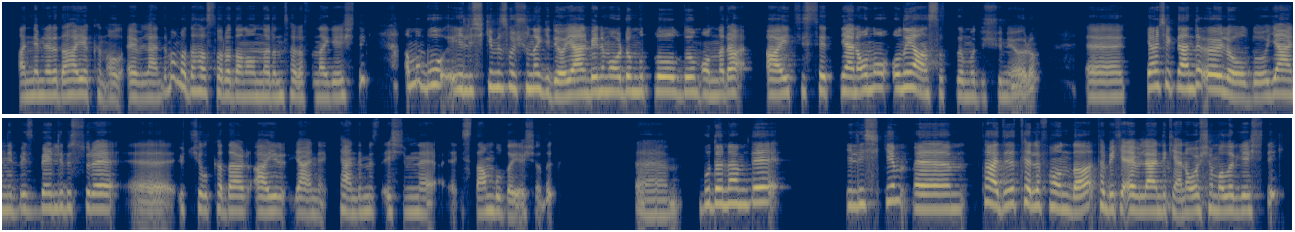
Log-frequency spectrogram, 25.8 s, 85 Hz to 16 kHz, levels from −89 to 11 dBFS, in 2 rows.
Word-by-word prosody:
annemlere 205 +2 -3
daha 210 +1 +1
yakın 215 -1 -3
ol 185 - -7
evlendim 195 +4 -4
ama 295 +1 -2
daha 250 -1 -1
sonradan 210 -4 -3
onların 195 0 -4
tarafına 190 -2 -6
geçtik. 200 - -8 0.4
Ama 355 -3 -3
bu 340 +10 +1
ilişkimiz 275 - -2
hoşuna 280 -1 0
gidiyor, 215 -6 +3
yani, 220 +2 +5
benim 245 +1 +3
orada 245 0 +3
mutlu 245 0 0
olduğum, 240 0 +4
onlara 220 +2 +1 0.2
ait 220 +2 +2
hisset - - -1
Yani, 240 -2 +5
ona 285 +3 0
onu 285 0 +1
yansıttığımı 220 -6 +1
düşünüyorum. 195 - -7 0.5
Eee, 195 0 -2 0.2
gerçekten 300 -2 +3
de 330 - +1
öyle 265 -6 +6
oldu. 190 0 0
Yani, 220 0 0
biz 220 -2 -8
belli 240 0 -3
bir 245 - -6
süre, 230 -2 0
eee, 300 -3 -6
3 230 +1 -17
yıl 225 -2 -3
kadar 210 -1 -2
ayrı 205 0 -1
yani, 190 -2 -4
kendimiz 200 -1 -6
eşimle, 200 - -9
eee, - - -17
İstanbul'da 205 - -4
yaşadık. 475 -1 -7 0.8
Emm, 175 +3 -8 0.2
bu 285 +4 -5
dönemde 295 +2 +5 0.7
ilişkim, 285 +5 -3
emm, 230 0 +5 0.2
sadece 280 -2 +5
telefonda 260 -6 +2
Tabii 240 -4 0
ki 240 - +1
evlendik, 210 0 +4
yani 190 +1 -2
o - - +2
aşamaları 215 -1 -1
geçtik. 215 - -5
225 Hz, 150 wpm, -23 LUFS, 205-270 Hz, 0.8 s, öyle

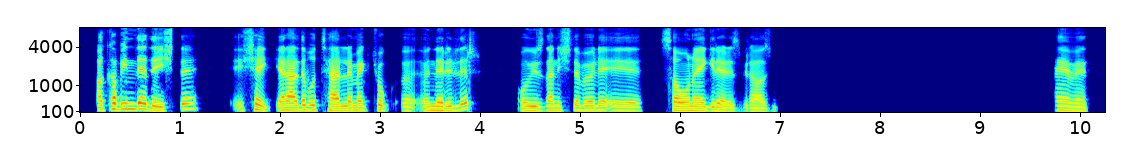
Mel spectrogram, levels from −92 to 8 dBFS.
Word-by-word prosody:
akabinde 190 +2 +4
de, 145 - +3
işte, 185 - -2 0.3
eee, 135 - -9
şey, 145 -2 +1
genelde 155 +2 +4
bu 160 0 -1
terlemek 145 +1 +2
çok, 160 -4 -3
eee, 130 - -3
önerilir. 140 +6 -1 0.3
O 140 0 -1
yüzden, 140 +2 0
işte, 150 +1 -4
böyle, 150 +1 0
eee, 140 -2 -2 0.2
saunaya 140 -1 +2
gireriz 120 -5 -2
birazcık. 110 -2 -6 2.8
Evet. 135 -6 -2
145 Hz, 115 wpm, -23 LUFS, 135-155 Hz, 2.8 s, akabinde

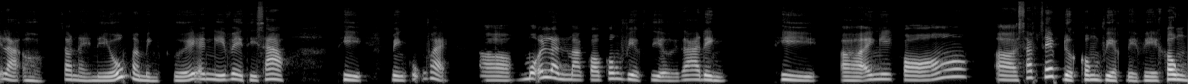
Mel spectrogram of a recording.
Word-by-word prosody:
là, 235 -6 +1
ờ, 185 +1 -6 0.3
sau 225 - +1
này 185 -4 -3
nếu 180 - +3
mà 235 - +2
mình 180 -4 -2
cưới 185 +6 +2
anh 245 -2 0
ấy 215 - +3
về 235 0 +2
thì 200 -2 -3
sao? 235 +3 +3 0.5
Thì 200 -5 0 0.3
mình 200 -3 0
cũng 265 - -9
phải, 255 -9 -1 0.3
ờ, 195 -1 -2
mỗi 270 +6 +2
lần 290 -8 +3
mà 210 -2 -1
có 205 0 -1
công 265 +5 0
việc 225 -5 0
gì 205 - -2
ở 175 -1 -3
gia 220 +3 0
đình 200 -5 +2 0.5
thì, 195 -5 0 0.2
ờ, 185 -1 0
anh 220 +7 +2
ấy 240 - 0
có, 205 +4 +3 0.5
ờ, 205 -2 +1
sắp 305 +9 -1
xếp 365 +1 +7
được 210 -4 +3
công 215 -1 +2
việc 195 -2 +3
để 175 -2 -4
về 180 0 0
không? 225 +1 +6
210 Hz, 210 wpm, -21 LUFS, 190-230 Hz, 0.5 s, xếp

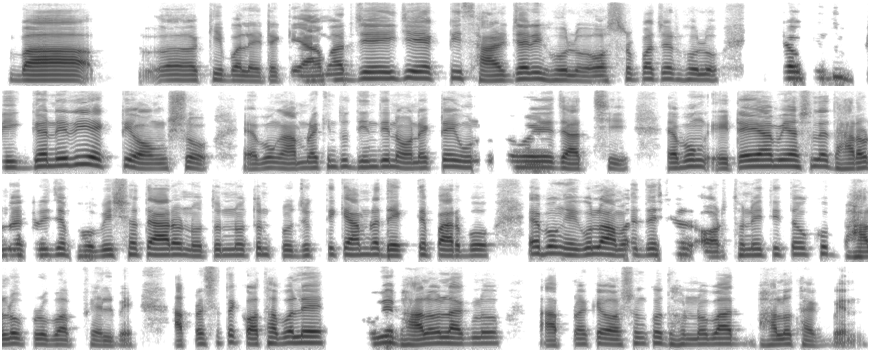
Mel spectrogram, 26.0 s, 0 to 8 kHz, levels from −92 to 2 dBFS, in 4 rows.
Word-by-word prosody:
বা 145 - +5 1.0
অ্যা 145 +1 -1 0.3
কি 160 - -4
বলে 135 -2 0
এটাকে? 130 +2 -8 0.2
আমার 150 +3 0
যে - - +2 0.2
এই 185 - -1
যে 205 - +2
একটি 185 +2 -10 0.2
সার্জারি 140 +6 +3
হলো, 145 -2 0 0.2
অস্ত্রপাচার 170 +5 -4
হলো, 155 -1 +1 0.5
এটাও 190 0 +3
কিন্তু 195 +2 -9 0.2
বিজ্ঞানেরই 195 +9 +2
একটি 215 -1 -5 0.2
অংশ। 135 +1 -6 0.5
এবং 145 +4 -2
আমরা 150 +3 -1
কিন্তু 180 0 -6
দিন, 170 0 -2
দিন 185 -1 +1
অনেকটাই 155 +5 -1
উন্নত 170 +1 -11
হয়ে 165 0 +3
যাচ্ছি। 130 +1 0 0.5
এবং 180 +5 +1 0.2
এটাই 170 +6 +3
আমি 190 0 +2
আসলে 190 +1 -1
ধারণা 150 +5 +1
করি 170 - -4
যে 180 - +2
ভবিষ্যতে 165 +5 -2
আরো 175 +1 +5
নতুন, 150 +3 -4
নতুন 170 +3 -5
প্রযুক্তিকে 160 +4 -4
আমরা 180 +1 -1
দেখতে 160 +3 -1
পারবো 155 0 +3 0.5
এবং 210 +1 +2
এগুলো 190 +4 +2
আমাদের 165 +2 -3
দেশের 180 +2 -5 0.2
অর্থনীতিতেও 170 +5 -4
খুব 205 - -2 0.2
ভালো 130 +4 +3
প্রভাব 135 -3 -1
ফেলবে। 115 -3 -6 0.4
আপনার 150 0 -5
সাথে 170 +3 -5
কথা 145 +3 +3
বলে 175 0 +4 0.4
খুবই 170 +4 +1
ভালো 135 +4 +6
লাগলো। 160 +1 +1 0.5
আপনাকে 145 +6 -5
অসংখ্য 160 +4 -5
ধন্যবাদ। 145 +2 +1 0.2
ভালো 130 +3 +1
থাকবেন। 115 +1 -6
160 Hz, 150 wpm, -26 LUFS, 145-180 Hz, 1.0 s, ভালো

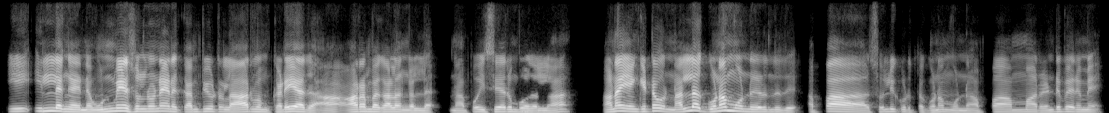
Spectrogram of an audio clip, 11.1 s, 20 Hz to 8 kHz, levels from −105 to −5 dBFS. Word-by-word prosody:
இ - - -1 0.3
இல்லங்க. 195 -4 +3
என்ன 135 0 +1
உண்மையை 190 +7 +5
சொல்லணுன்னா 175 +1 +2
எனக்கு 155 -5 -1
கம்ப்யூட்டர்ல 155 -1 -2
ஆர்வம் 155 -3 0
கெடையாது. 155 +1 +5 0.2
ஆ - - +1 0.2
ஆரம்ப 155 0 +3
காலங்கள்ல. 130 -4 0 0.3
நான் 115 -2 -7
போய் 145 -3 -4
சேரும் 150 -2 -1
போதெல்லாம். 125 +2 -2 0.4
ஆனா 195 - +4
எங்கிட்ட 170 +2 -1
ஒரு 165 - -4
நல்ல 190 +10 +3 0.2
குணம் 220 +5 +3
ஒண்ணு 155 -4 -1
இருந்தது. 140 -3 -5 0.2
அப்பா 170 +10 +2 0.4
சொல்லிக்கொடுத்த 145 -5 -9
குணம் 135 +1 -6
ஒண்ணு. 115 -1 -7
அப்பா, 140 +6 -8
அம்மா 135 +1 -6
2 140 +4 -5
பேருமே, 140 -3 -3
150 Hz, 170 wpm, -22 LUFS, 135-165 Hz, 0.4 s, உண்மையை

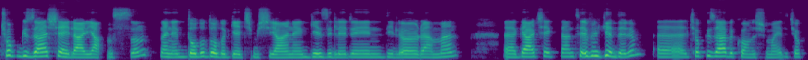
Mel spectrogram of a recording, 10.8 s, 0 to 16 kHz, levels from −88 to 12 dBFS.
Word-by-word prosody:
çok 270 -4 0
güzel 250 0 +5
şeyler 205 -7 +4
yapmışsın. 205 - -4
Hani, 210 -2 -2
dolu 220 +2 +4
dolu 205 -5 +4
geçmiş, 195 +1 -4
yani, 190 +1 -1
gezilerin, 195 -1 -2
dil 200 -2 -7
öğrenmen. 195 +6 -2 0.6
Eee, 200 - -1
gerçekten 230 +1 0
tebrik 265 +5 +3
ederim. 265 - +1 0.2
Eee, 205 -1 -4
çok 250 +2 -2
güzel 245 -2 +4
bir 220 - -2
konuşmaydı. 195 0 -8
Çok 210 0 -9
210 Hz, 120 wpm, -21 LUFS, 195-240 Hz, 0.6 s, güzel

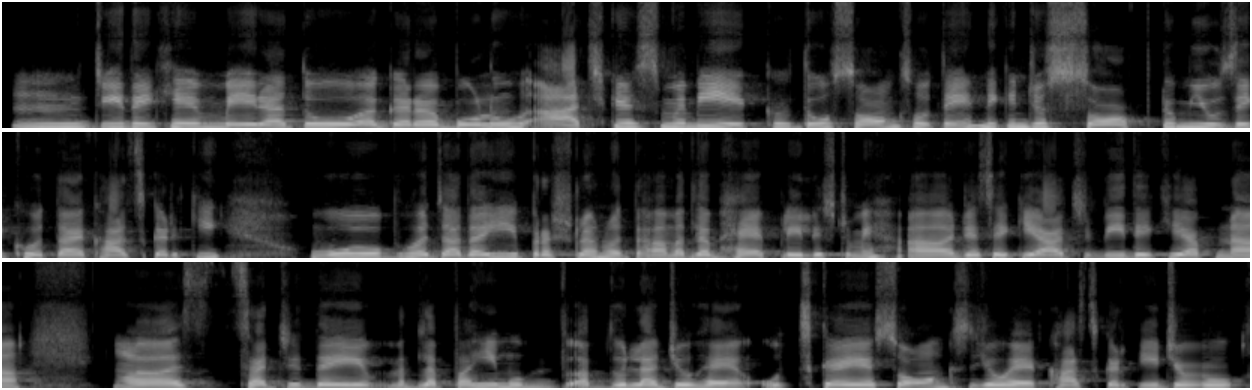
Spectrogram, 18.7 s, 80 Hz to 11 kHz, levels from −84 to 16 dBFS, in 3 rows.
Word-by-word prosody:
उम, 265 -3 +2
जी 260 +2 +1
देखिए, 275 +1 +2
मेरा 250 -1 +2
तो 265 - +4 0.2
अगर 235 +1 +1
बोलूँ, 240 +3 +2
आज 220 +3 -1
के 305 - +1
इसमें 290 0 0
भी 300 0 +4
1-2 260 +1 -1
सॉन्ग्स 275 +1 -1
होते 265 0 0
हैं, 295 - -2
लेकिन 275 0 +2
जो 275 - +2
सॉफ्ट 245 -3 -2
म्यूज़िक 250 -1 0
होता 225 -4 -1
है, 210 - +1
ख़ास 205 -2 -4
कर 215 - -2
की, 260 +1 -4 0.5
वो 270 +4 +3
बहुत 245 -2 -1
ज़्यादा 225 0 +1
ही 240 +1 0
प्रचलन 220 +1 -1
होता, 205 -1 -1
मतलब 220 +2 -1
है 220 -1 -1
प्लेलिस्ट 220 +1 0
में। 230 +5 -3
अ, 200 0 +1
जैसे 210 +1 +2
कि 220 +1 -2
आज 200 +1 -6
भी 220 +1 -3
देखिए 220 +1 +2
अपना 210 -1 -1 0.5
अ, 205 0 +2 0.3
सजदे 225 -1 +1 0.3
मतलब 215 0 -2
फ़हीम 230 0 +1
अब 205 -4 -5
अब्दुल्ला 215 +3 +2
जो 215 - +7
है, 200 -1 +3
उसके 220 +2 0
सॉन्ग्स 220 0 -2
जो 215 +1 +4
हैं, 200 -2 +5
ख़ास 200 -1 -4
कर - - -1
की 215 0 -5
जो 200 -1 +2
230 Hz, 185 wpm, -23 LUFS, 215-255 Hz, 0.5 s, जो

